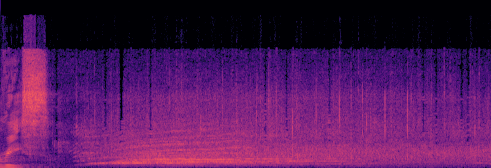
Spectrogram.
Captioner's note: attendees cheering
